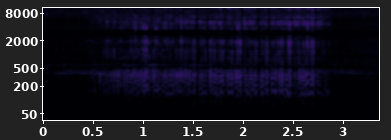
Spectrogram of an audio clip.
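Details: A man snoring while napping in bed, loud enough to be heard from another room over a TV: one long, rough, fluttering snore lasting over two seconds, with a steady background hum.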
